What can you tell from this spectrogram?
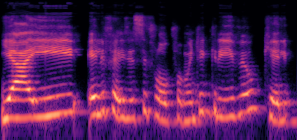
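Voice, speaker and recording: Pitch variation in this woman's voice is ordinary. She keeps to a moderate pace. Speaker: content creator and marketing speaker. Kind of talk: online talk / presentation. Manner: animated.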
